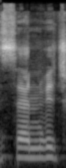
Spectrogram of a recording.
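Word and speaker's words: sandwich: सैंडविच में कौन सा लेटर साइलेंट है? अच्छा हम लोग सैंडविच थोड़ी ना बोलते हैं। हमेशा बोलते हैं सैंडविच खा लो। सैंडविच। तो इसमें साइलेंट कौन सा रहा? ऑप्शन इसमें साइलेंट रहा D. Option number C right answer. सैंडविच में डी साइलेंट रहता है।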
